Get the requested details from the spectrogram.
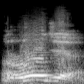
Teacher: रॉ को मोटा करके पढ़ना है और जीम क़लक़ला डबल साउंड आएगा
